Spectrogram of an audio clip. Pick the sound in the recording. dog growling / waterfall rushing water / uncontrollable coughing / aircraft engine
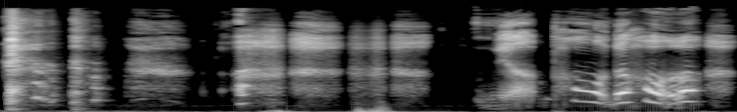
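uncontrollable coughing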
